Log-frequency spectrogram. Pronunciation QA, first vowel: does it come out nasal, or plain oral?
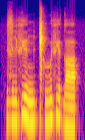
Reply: oral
